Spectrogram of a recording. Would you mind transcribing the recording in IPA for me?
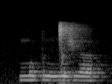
mo˦pə˦ŋŋ͡ǀɪ˦ʒðʌ˦

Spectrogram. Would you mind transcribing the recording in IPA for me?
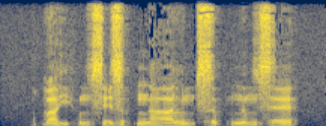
ɓa˨˩jʔə˧msḛ˧˨zə˦˥p̚ naː˨˦ lə̰˧˨m sə˨˩p̚nə˧m sɛ˨˦

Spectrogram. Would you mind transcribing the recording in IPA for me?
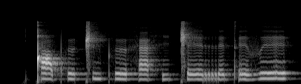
ǃɑpʰøǁipʰø hæhiǁe retʼe ve

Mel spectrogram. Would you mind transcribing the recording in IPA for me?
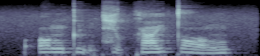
ʔɔ˧ŋt̪ḭ˧˨ŋt͡ɕo̰˧˨ ka˨˦jt̪ɔ˧˩˨ŋ

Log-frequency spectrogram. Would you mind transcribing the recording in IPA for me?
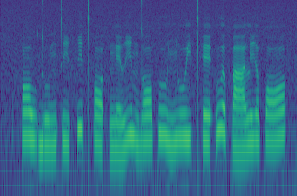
hɔː˥˨wduː˩˧ŋt̪i˧˩ fi˥˨t̪ʰɔː˧˩t̚ ŋe˩˧ʋiː˥˨mdɔː˧˥puː˥˨ ɲuː˧jt̪ʰe˧ʔu˥˨ə̯ paː˩˧ li˧ə̯pɔː˧˥

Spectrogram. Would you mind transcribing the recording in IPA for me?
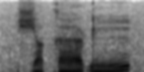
çʌkɜ ɖĩ

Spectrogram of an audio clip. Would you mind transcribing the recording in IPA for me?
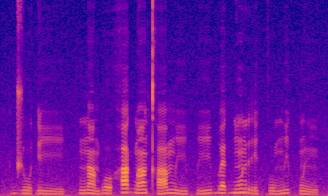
d͡ʒuː˨ɗiː˨ | nã˨bo˨ha˦ ɡ͡bã˦kʰa˨˦miː˨ piː˨˦bɛ˦ɡ͡bũ˦ ri˨ku˨mi˦kʷĩ˨

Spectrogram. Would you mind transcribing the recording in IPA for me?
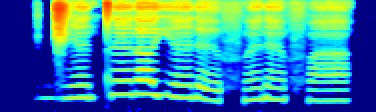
d͡ʒɛ̃˧tɛ̃˦ɾa˦jɛ̃˧ ɾɛ˨ fɛ̃˨˦ɾɛ̃˧fã˧

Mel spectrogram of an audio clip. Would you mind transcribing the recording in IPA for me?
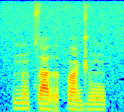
nũ˦t͡sa˦rfã˦d͡ʒũ˦

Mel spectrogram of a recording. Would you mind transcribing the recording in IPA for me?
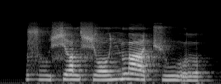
zɔ̤ɕəlˠ ɕɔɲ lˠɑt͡ʃulˠ

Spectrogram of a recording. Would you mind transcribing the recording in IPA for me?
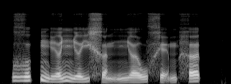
ɣu˦˥k̚ŋi˨˦ə̯ɲɨ˨˦j xə˧˩n ɲəː˨˦w xḛ˧˥m hə˦˥t̚

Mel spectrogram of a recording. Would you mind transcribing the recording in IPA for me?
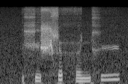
xʲəʃɬə həɲxy

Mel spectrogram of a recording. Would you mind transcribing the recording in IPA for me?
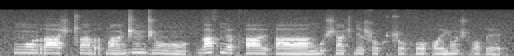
ŋõraːʃʈ͡ʂãr ɓãd͡ʒẽd͡ʒõː | ɡaxŋɛpʰaːɪ̯ ʔaːŋu ʃãʃɗiʂoxʈ͡ʂo xohɔɪ̯ jõʃɠɔɓe

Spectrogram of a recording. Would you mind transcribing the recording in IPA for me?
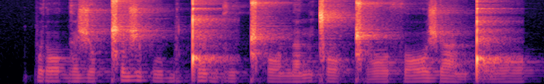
pəɾɔː ɡaʒɔ ǁɘʒɘpuː buǃeb ɡuːǁʰɔːnanǀɔː ɡ͡ǁɔː θɔːʒɾaːnǃɔː

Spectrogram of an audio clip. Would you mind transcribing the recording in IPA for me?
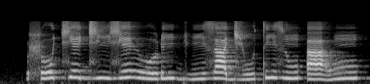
ʂo˩˧˩t͡ɕe˦˨ d͡ʑi˦˨ʑe˥ ɦu˩˧ɽi˩˧˩ɡʱi˩˧ za˦˨d͡ʑu˩˧ti˥zũ˧˥ ʔa˩˧˩ɦũ˥

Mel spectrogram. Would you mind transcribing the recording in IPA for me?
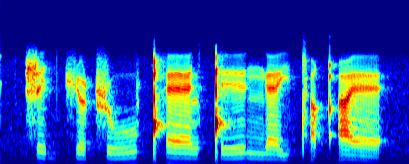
ʈ͡ʂidt͡ʃʊʈ͡ʂuː ǃʰɛːlǃɪː ŋɛj tʼɐqʼɛ

